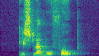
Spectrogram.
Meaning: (noun) Islamophobe (someone with discriminatory or bigoted beliefs about Islam and/or Muslims); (adjective) Islamophobic (discriminatory or bigoted towards Islam and/or Muslims)
- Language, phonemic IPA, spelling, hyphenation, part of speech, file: Dutch, /isˌlaː.moːˈfoːp/, islamofoob, is‧la‧mo‧foob, noun / adjective, Nl-islamofoob.ogg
